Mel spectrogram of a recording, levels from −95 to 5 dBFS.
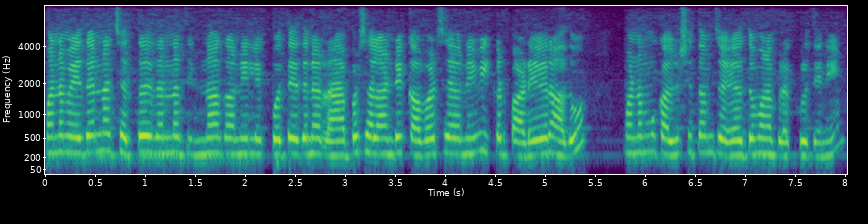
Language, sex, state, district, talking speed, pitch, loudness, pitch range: Telugu, female, Telangana, Nalgonda, 155 wpm, 250 Hz, -15 LUFS, 240-265 Hz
